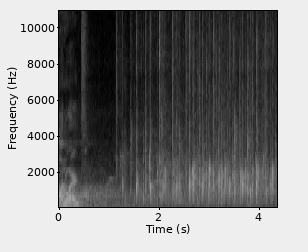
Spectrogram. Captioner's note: applause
